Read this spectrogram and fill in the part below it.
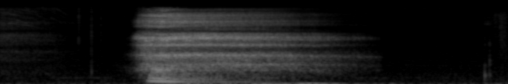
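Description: A man sighs heavily.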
